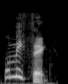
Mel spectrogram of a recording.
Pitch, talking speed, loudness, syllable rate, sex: 230 Hz, 265 wpm, -19 LUFS, 7.3 syllables/s, male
